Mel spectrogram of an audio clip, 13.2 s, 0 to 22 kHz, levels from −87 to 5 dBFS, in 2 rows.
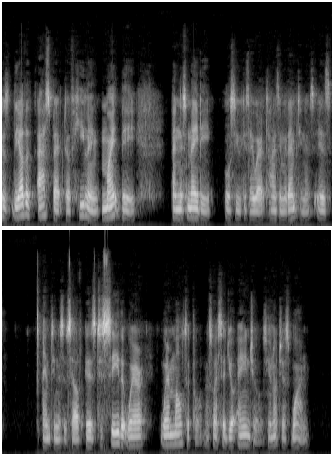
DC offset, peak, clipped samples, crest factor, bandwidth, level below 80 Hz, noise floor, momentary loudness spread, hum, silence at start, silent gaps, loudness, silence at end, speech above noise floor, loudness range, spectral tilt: under 0.1%; 0 dBFS; under 0.1%; 20 dB; 16.5 kHz; -74 dBFS; -63 dBFS; 13 LU; none; 0 s; none; -17 LUFS; 0.5 s; 44 dB; 8 LU; -2.5 dB/octave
